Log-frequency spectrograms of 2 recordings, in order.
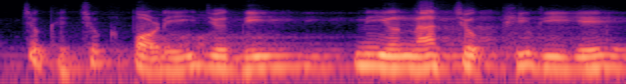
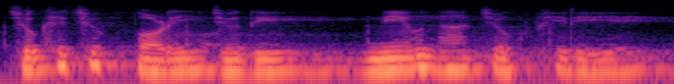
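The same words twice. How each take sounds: First: The rhythmic beats are strong and heavy. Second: The rhythmic beats are soft and gentle. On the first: It sounds like a comic, playful beat. "আমি যদি এটাকে উল্টে দিই" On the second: It sounds like a gently played sitar. "এটা ঝোঁক অনেক মৃদু"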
